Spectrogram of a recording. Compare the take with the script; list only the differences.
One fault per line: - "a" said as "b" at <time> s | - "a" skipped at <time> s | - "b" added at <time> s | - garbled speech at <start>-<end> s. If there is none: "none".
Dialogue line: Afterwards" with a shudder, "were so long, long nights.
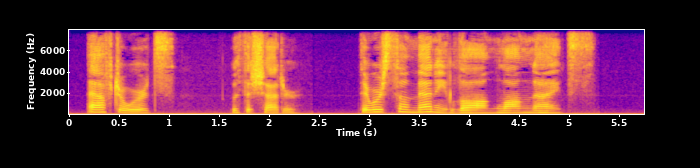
- "there" added at 2.9 s
- "many" added at 3.4 s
